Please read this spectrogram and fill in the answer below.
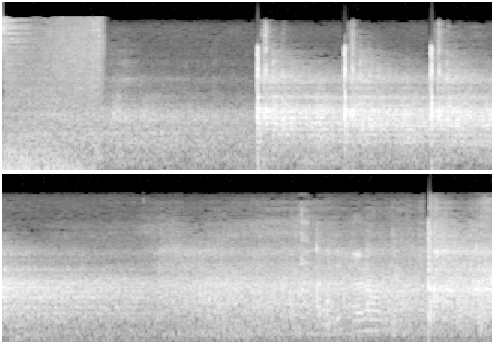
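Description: Music fades out, then indoor ice hockey play starts up: three sharp clacks of sticks and puck about half a second apart, over echoing rink noise and players' voices.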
